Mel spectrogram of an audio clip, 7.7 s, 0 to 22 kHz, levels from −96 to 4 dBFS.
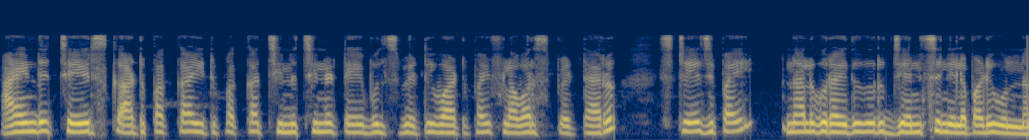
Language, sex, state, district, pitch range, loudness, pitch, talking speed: Telugu, female, Telangana, Mahabubabad, 220-245 Hz, -16 LUFS, 235 Hz, 170 wpm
